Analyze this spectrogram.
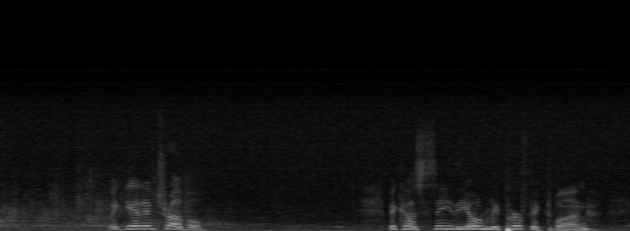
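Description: A middle-aged woman speaks into a microphone.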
